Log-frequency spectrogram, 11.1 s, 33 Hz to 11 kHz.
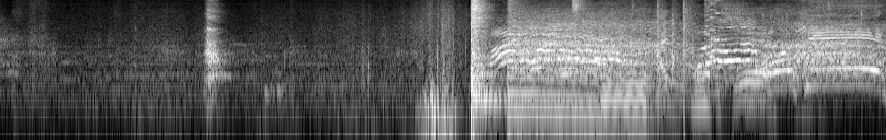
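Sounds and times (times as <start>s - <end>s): music sting: 5.9s - 8.8s
men yelling: 6.2s - 11.0s.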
